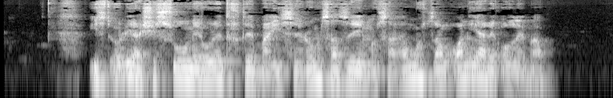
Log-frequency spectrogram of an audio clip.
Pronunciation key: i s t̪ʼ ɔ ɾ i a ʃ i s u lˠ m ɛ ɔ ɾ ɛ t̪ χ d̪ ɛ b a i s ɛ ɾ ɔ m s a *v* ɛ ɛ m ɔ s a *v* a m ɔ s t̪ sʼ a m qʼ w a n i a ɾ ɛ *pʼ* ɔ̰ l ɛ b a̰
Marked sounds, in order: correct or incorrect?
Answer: incorrect, incorrect, incorrect

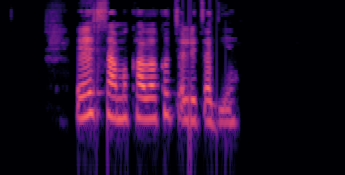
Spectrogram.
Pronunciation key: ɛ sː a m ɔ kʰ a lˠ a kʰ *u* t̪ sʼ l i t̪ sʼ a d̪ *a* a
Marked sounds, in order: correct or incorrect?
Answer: incorrect, incorrect

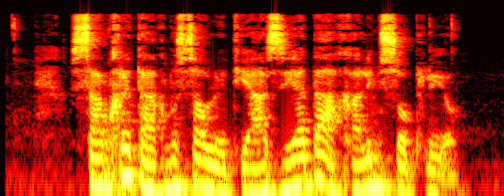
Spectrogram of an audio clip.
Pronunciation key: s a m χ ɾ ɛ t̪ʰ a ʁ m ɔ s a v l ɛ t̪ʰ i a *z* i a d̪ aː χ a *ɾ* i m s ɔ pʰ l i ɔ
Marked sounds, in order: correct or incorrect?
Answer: correct, incorrect

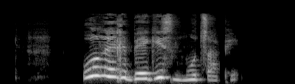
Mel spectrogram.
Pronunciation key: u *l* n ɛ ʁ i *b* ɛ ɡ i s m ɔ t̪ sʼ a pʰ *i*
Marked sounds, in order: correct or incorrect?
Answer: correct, correct, correct

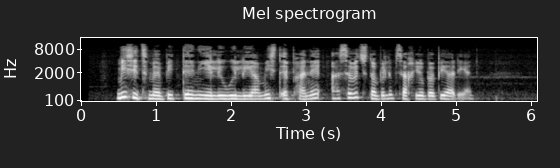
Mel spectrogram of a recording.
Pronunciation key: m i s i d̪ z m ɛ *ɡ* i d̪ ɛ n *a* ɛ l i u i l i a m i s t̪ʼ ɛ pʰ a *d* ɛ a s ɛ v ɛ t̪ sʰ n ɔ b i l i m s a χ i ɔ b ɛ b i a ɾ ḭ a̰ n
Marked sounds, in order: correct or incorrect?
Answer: incorrect, incorrect, incorrect

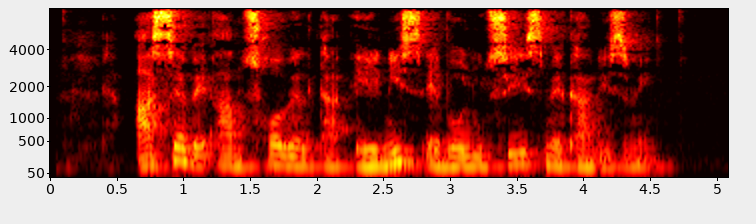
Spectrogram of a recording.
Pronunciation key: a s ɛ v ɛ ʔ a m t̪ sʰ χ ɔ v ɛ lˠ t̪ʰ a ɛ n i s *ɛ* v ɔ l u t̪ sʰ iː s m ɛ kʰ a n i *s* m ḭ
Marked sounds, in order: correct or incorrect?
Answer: correct, incorrect

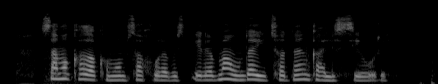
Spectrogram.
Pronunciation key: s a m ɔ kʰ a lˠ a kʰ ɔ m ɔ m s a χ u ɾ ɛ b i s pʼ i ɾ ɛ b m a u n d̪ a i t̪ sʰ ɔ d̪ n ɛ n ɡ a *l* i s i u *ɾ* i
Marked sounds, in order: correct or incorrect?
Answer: correct, correct

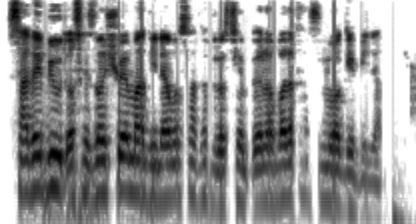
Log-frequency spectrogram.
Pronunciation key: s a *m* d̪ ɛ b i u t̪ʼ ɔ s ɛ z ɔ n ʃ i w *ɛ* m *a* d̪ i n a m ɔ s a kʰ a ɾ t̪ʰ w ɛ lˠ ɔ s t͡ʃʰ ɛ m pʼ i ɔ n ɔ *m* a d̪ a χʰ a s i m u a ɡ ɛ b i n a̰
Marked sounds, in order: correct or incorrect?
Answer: incorrect, correct, correct, incorrect

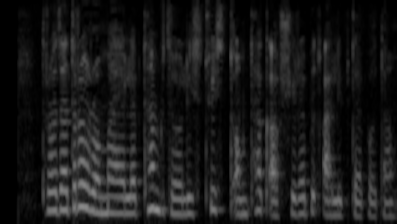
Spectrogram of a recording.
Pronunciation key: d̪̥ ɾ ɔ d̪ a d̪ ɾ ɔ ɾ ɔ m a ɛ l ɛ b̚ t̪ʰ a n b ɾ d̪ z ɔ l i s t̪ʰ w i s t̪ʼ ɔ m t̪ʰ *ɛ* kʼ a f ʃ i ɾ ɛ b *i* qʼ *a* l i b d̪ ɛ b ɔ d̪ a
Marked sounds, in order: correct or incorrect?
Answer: incorrect, correct, correct

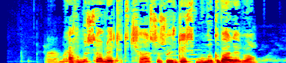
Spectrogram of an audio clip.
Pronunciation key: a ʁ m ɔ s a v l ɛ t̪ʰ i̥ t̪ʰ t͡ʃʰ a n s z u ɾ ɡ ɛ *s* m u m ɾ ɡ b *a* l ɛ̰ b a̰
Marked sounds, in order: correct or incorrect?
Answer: correct, correct

